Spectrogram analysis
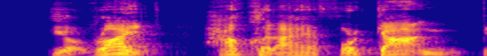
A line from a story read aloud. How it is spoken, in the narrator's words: Began exclaimed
